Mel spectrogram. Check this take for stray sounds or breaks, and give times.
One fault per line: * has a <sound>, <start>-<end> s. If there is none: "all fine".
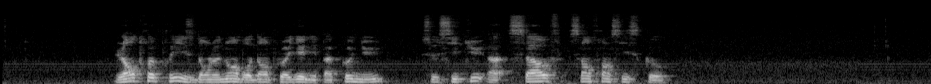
all fine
